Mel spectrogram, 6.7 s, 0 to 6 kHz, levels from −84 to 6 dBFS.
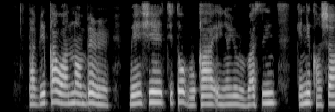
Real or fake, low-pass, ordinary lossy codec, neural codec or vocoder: real; 5.4 kHz; none; none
